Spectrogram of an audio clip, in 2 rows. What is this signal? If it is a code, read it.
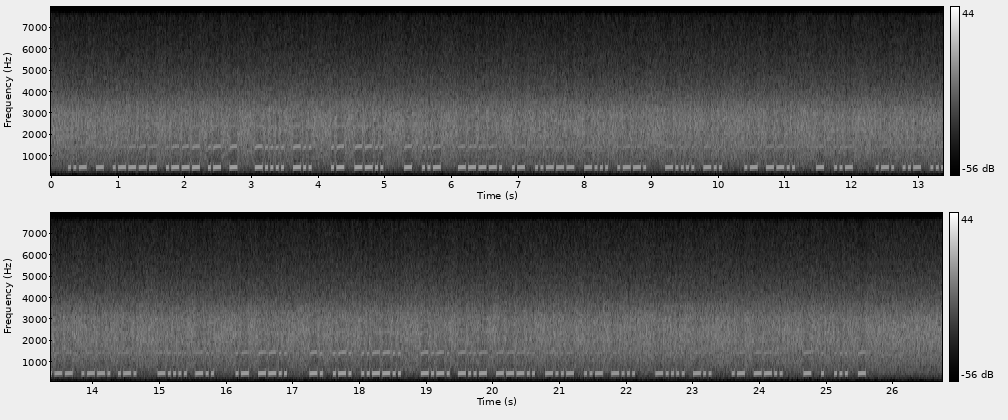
Morse code, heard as a keyed tone, hand-sent with a paddle, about 30 wpm, 490 Hz, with radio static. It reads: UT1JAT 6D AZ TU 9A2BP 6D AZ TU RU3PR 6D AZ NR? CX8XUB 6D AZ TEST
